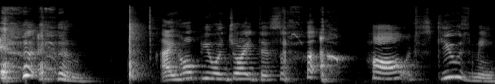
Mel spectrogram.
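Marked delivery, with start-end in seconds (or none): 0.0-4.1 loud, slow, choking speech broken by coughing. Thanking viewers for watching the haul, coughing while talking. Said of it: "I'm choking myself".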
